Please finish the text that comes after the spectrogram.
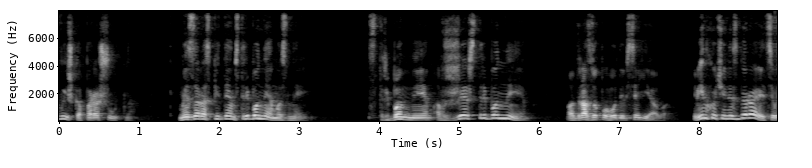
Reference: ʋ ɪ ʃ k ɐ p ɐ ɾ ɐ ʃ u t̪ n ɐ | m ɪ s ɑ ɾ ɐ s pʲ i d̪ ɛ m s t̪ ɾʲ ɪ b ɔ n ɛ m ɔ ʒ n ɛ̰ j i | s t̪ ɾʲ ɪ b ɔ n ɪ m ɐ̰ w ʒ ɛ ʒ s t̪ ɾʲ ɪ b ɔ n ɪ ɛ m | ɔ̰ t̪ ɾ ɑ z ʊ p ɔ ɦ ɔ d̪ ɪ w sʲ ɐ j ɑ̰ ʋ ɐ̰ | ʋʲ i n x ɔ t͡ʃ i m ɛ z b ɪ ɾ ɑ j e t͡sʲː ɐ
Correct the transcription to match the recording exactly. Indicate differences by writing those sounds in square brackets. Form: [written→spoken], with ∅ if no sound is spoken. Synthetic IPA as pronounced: ʋ ɪ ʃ k ɐ p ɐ ɾ ɐ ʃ u t̪ n ɐ | m ɪ [s→z] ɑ ɾ ɐ s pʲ i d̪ ɛ m s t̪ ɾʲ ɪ b ɔ n ɛ m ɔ [ʒ→z] n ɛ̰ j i | s t̪ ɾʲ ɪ b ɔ n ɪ m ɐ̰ w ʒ ɛ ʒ s t̪ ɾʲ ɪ b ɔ n ɪ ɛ m | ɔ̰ [t̪→d̪] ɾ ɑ z ʊ p ɔ ɦ ɔ d̪ ɪ w sʲ ɐ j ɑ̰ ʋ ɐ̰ | ʋʲ i n x ɔ t͡ʃ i [m→n] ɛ z b ɪ ɾ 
